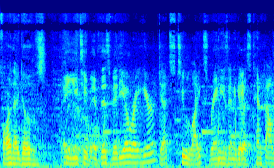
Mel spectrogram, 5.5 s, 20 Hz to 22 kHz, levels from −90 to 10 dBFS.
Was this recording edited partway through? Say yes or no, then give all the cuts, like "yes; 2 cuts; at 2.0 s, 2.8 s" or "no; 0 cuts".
yes; 2 cuts; at 1.2 s, 3.1 s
